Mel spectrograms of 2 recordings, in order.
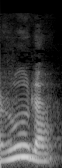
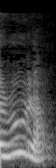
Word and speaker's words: ruler: Un autre exemple, a ruler. Le R n'est pas prononcé en anglais, donc vous pouvez écrire uniquement le E. Mais si vous regardez, ça s'écrit R-U-L-E-R. R-U-L-E-R. Donc comment que je vais l'apprendre?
